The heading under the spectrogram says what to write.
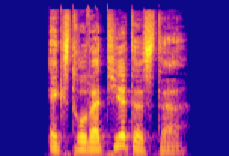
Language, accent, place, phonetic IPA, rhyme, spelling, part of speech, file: German, Germany, Berlin, [ˌɛkstʁovɛʁˈtiːɐ̯təstə], -iːɐ̯təstə, extrovertierteste, adjective, De-extrovertierteste.ogg
- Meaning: inflection of extrovertiert: 1. strong/mixed nominative/accusative feminine singular superlative degree 2. strong nominative/accusative plural superlative degree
